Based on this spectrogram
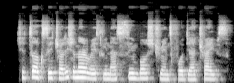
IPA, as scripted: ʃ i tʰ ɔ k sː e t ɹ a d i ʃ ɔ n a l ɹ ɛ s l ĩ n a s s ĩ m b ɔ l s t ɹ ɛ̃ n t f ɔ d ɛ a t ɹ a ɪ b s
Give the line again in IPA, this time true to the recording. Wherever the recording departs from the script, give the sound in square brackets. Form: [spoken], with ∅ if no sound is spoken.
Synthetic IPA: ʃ i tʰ ɔ k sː e t ɹ a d i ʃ ɔ n a l ɹ ɛ s l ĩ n a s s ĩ m b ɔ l s t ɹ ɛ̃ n t f ɔ d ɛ a t ɹ a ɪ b s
